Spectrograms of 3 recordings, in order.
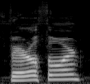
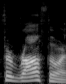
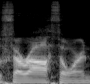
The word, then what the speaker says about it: Ferrothorn: on speaking of which Ferrothorn yeah yes affair okay don't worry why do those why do they why do some people call it for rothorn that's so weird it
